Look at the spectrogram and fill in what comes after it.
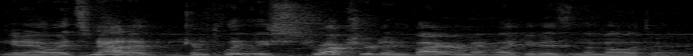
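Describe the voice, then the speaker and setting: Very fast speech with an American accent and audible room echo. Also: man. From Minnesota. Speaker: air traffic manager. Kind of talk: presentation to pilot club. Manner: loud.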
